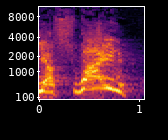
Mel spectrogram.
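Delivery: furious shouting. Arguing with Walter, who urges calm, furious shouting. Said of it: "I'm not shouting".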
